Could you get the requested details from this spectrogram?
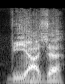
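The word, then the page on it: Viaza: patua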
